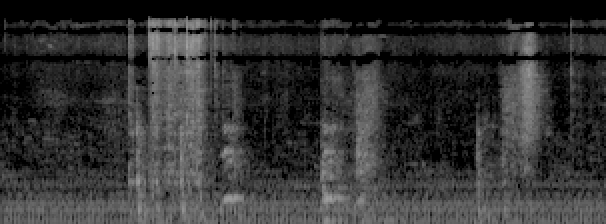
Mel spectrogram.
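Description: A wooden peel scrapes across a metal baking tray.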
